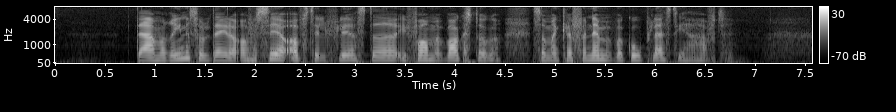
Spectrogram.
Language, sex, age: Danish, female, 29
